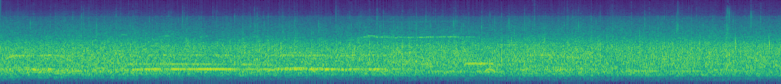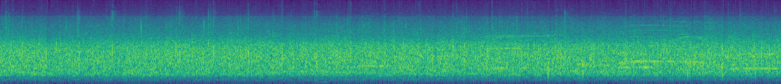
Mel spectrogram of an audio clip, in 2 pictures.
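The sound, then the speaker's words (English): Sustained applause from a large crowd after Donald Trump finishes his State of the Union speech, with Nancy Pelosi standing and clapping, a dense steady roar of clapping holding at an even, loud level for the full fifteen seconds, with faint cheering voices mixed in. “Nancy Pelosi, after Trump wraps up his State of the Union speech, stands up, claps, and basically rips up copies of his of Trump's speech.”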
